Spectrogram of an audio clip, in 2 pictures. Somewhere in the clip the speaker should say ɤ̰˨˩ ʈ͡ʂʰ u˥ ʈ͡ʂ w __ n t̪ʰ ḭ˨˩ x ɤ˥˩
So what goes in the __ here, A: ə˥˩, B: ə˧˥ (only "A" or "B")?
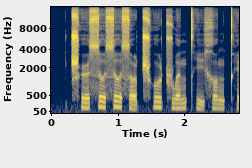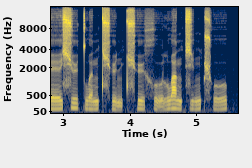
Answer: B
